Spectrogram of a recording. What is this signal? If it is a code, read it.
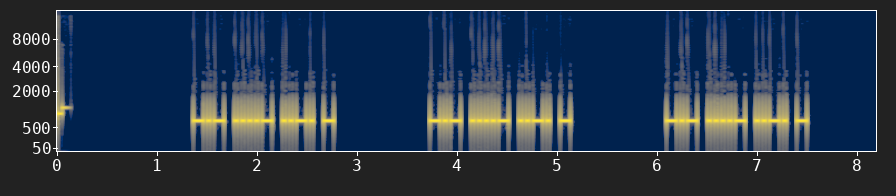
Morse code, heard as a keyed tone, about 34 wpm, 700 Hz. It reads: K4FT K4FT K4FT
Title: Call Signs Repeated 2x - 35wpm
